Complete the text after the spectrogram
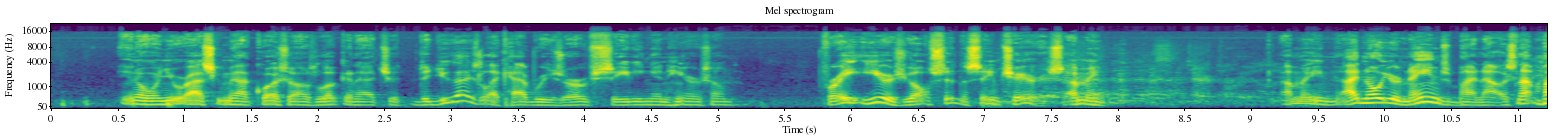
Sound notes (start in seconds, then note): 7.1 laughing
